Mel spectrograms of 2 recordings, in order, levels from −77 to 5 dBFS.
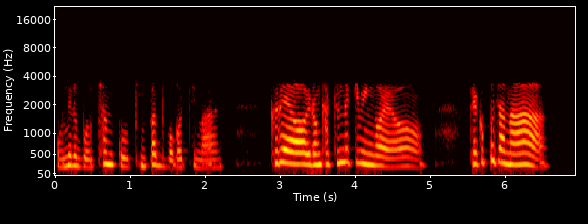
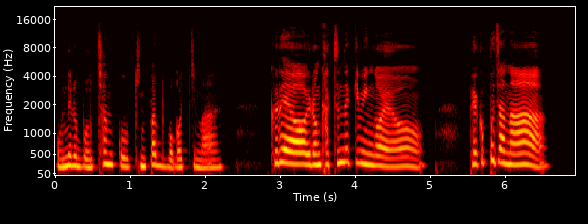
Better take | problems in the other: second | phone-call audio; nothing above 3.5 kHz

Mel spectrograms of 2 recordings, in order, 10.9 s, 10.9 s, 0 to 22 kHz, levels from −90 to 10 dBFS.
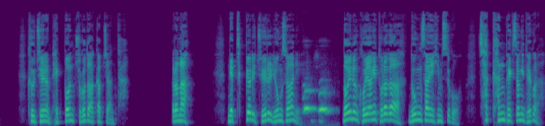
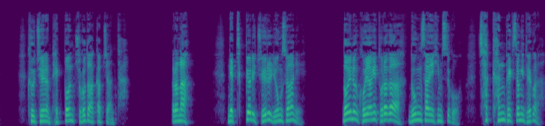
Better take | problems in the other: second | dog barking; loud; at 6 s; peak 3 dB above the speech

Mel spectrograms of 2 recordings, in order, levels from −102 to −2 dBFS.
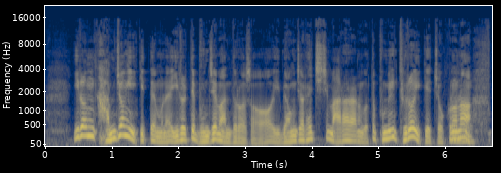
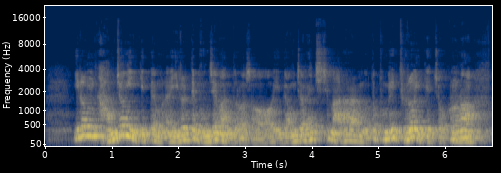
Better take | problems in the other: first | room echo; noticeable; dies away in 0.8 s // off-mic speech; far

